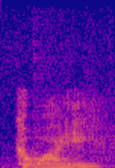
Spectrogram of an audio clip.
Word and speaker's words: kawaii: Kawaii. Like Hawaii but with a K.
